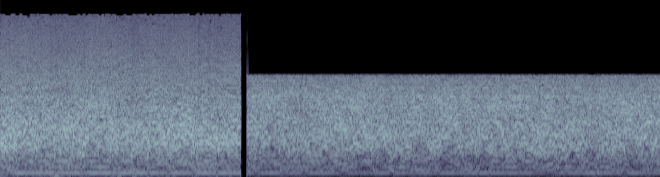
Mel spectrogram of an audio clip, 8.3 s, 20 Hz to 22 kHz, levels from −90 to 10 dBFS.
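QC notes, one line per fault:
3.00–8.26 s, likely an input switched to a poorer device: after an 80 ms silent gap the sound turns dull and boxy at much the same level. The spectrogram shows a hard ceiling at 3.8 kHz and a new noise floor about 40 dB down.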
